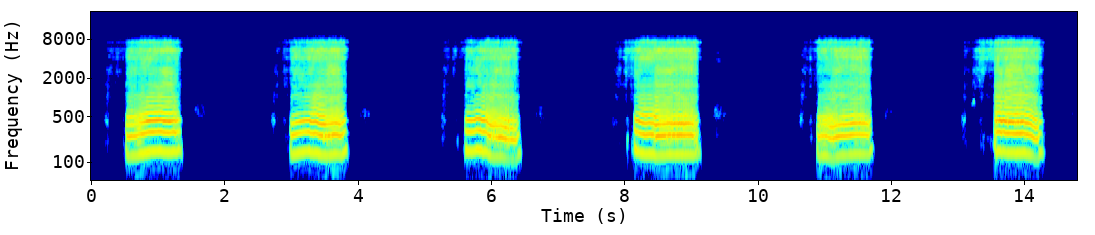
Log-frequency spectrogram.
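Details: Recording of a woman snoring: steady, regular snores on each in-breath, about 23 per minute, with quiet breathing out between; ordinary snoring.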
